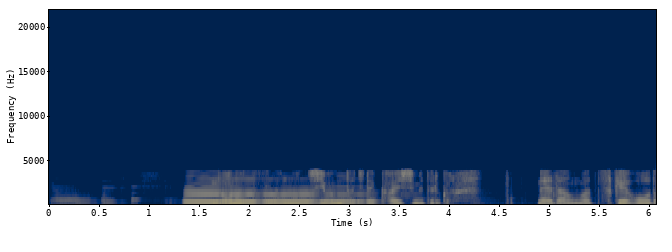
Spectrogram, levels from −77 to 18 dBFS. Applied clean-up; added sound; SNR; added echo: neural mask model RNNoise.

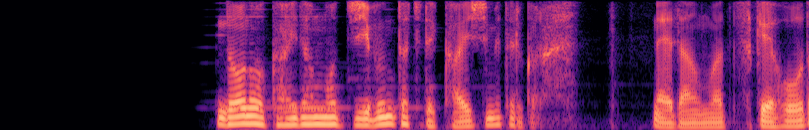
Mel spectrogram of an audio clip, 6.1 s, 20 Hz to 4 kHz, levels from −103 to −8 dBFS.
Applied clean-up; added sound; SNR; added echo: neural mask model DeepFilterNet 3.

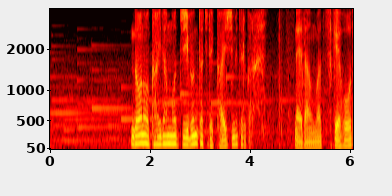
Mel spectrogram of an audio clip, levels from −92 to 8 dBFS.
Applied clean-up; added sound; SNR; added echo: none; none; none; none.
